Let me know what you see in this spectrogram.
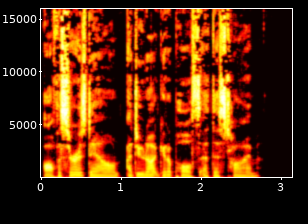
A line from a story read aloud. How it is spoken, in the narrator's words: His voice is inaudible as well, he reportedly said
